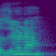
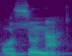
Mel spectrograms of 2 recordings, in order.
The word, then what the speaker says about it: Osuna: Marcela Azuna. Marcel Azuna. Oz. My goodness. I got to actually pronounce it like it's meant to, not an American accent. Marcel Osuna.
